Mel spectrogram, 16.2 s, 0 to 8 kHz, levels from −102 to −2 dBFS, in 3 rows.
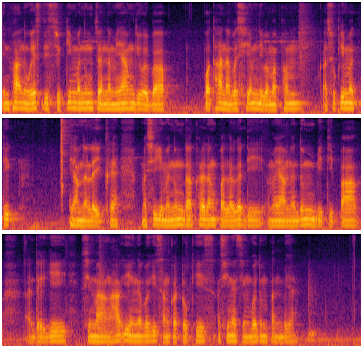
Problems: constant background noise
